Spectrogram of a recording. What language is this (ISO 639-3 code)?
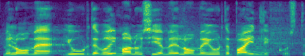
est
